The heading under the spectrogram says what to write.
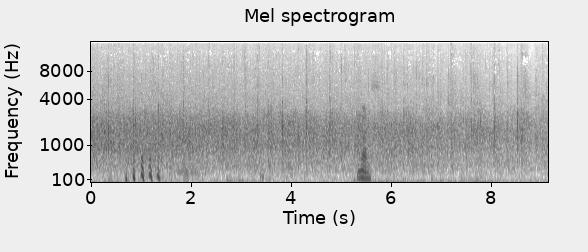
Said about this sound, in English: Now, they're clapping. They have no idea. This is a huge responsibility.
